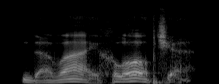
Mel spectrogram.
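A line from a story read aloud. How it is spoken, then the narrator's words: Whispered. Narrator (Ukrainian): прошепотів Муді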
